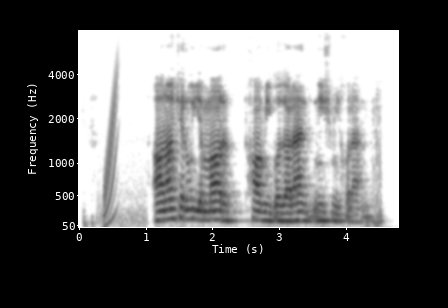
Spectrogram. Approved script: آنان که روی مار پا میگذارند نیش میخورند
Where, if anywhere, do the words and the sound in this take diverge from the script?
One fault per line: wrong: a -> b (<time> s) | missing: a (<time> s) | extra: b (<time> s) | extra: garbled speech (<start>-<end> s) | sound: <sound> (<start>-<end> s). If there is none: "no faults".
sound: chirp (0.4-0.6 s)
